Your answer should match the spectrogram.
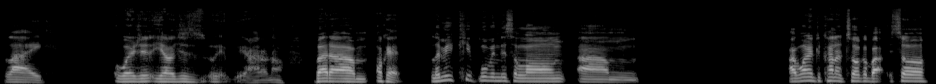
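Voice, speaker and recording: A man's voice: medium pitch, normal speed, fairly bright tone, no room sound, studio quality. Rambling, easygoing male podcast host. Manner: rambling, loose, full of fillers and restarts. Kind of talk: casual interview chat.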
